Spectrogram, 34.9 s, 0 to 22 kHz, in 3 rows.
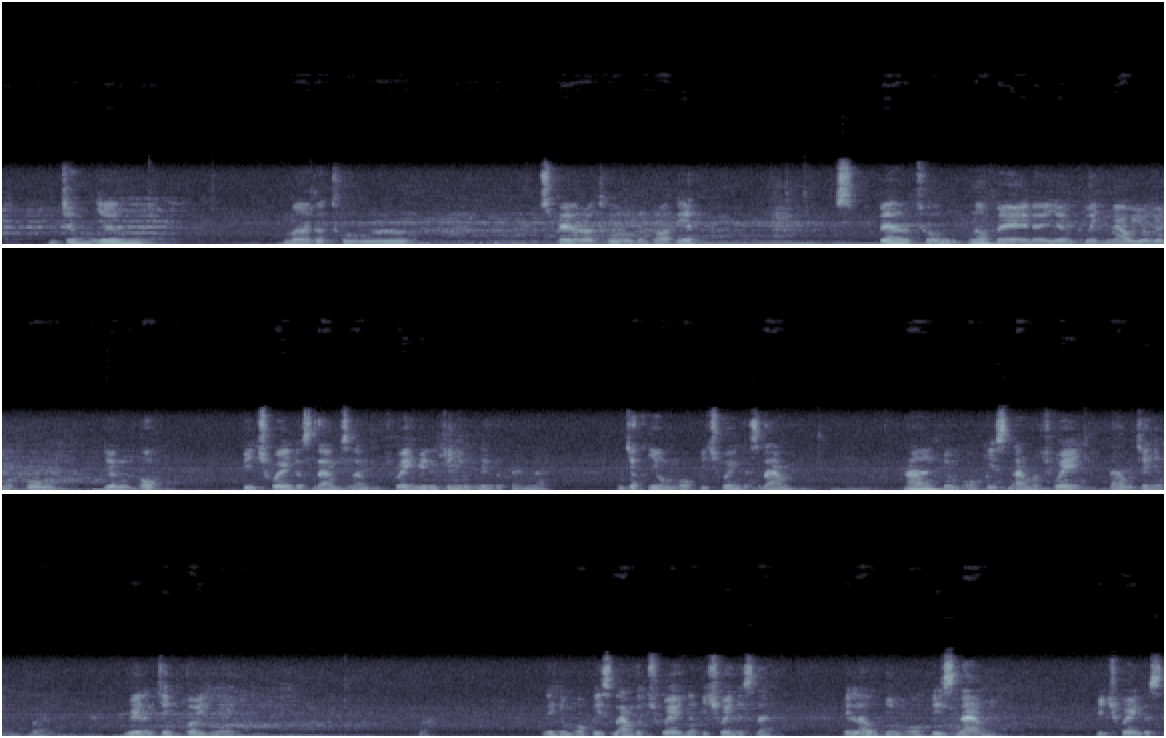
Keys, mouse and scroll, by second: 0.5-4.6 drag, 4.6 Delete, 7.7 click, 10.7-21.7 drag, 22.3-28.1 drag, 28.1 alt+scroll down 1, 28.5 alt+scroll up 1, 30.5-32.3 scroll down 1, 32.5-34.8 drag.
